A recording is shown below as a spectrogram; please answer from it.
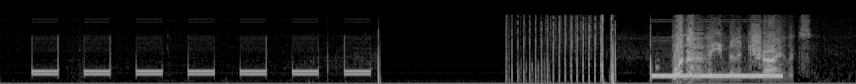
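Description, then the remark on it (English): A telephone line sounds a string of short, evenly spaced beeps, then a rapid burst of clicks, followed by a brief steady dial tone with a harsh, noisy layer over it. “This dial tone is ridiculously easy to talk off.”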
